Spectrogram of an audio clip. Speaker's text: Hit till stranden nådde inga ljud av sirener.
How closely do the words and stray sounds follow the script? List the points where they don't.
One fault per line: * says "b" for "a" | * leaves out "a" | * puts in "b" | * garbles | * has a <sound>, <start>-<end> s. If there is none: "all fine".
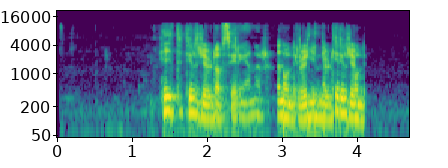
* leaves out "stranden nådde inga"
* garbles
